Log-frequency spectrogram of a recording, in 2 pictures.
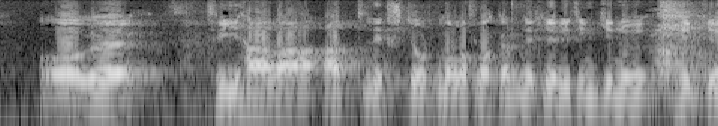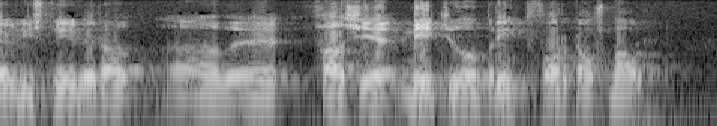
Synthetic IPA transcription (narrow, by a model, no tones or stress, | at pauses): ɔɣ | θʰviɦavaat̪lɪɾ̥st̪jowɾt̪mawlaflɔhkaɾt̪nɪɾçɛɾiθiɲcɪnʏhɪcːɛɣliːst̪ɪvɪɾaðaðθaðsjɛmɪːcɪðɔɣpɾejn̥t̪fɔɾkawsmaːwl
